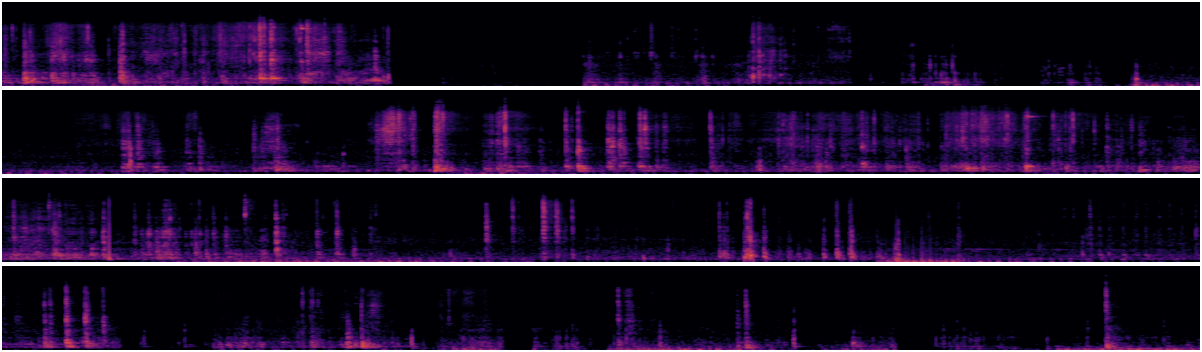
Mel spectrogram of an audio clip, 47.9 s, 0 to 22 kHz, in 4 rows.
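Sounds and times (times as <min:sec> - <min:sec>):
clicks knocks and scrapes of metal: 0:13.1 - 0:27.8.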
